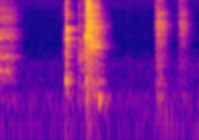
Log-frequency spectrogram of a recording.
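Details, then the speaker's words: Woman with a flu-like cold and allergies, unable to stop sneezing: a quick intake of breath, a forceful sneeze, then a softer repeat sneeze. "Nothing is Good morning to me, not being able to stop sneezing."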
